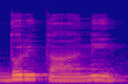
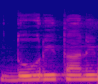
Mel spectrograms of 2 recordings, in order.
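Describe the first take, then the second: First: The first vowel is short. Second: The first vowel is long. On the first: The speaker calls it right. "द पर छोटे ऊ की मात्रा है" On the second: The speaker calls it wrong. "इसको दूरी बना देते हैं यानी बड़े ऊ की मात्रा बना देते हैं। दूरितानी नहीं"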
